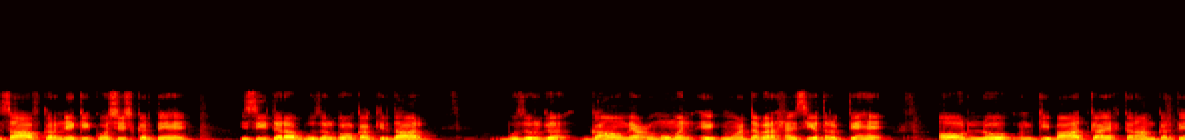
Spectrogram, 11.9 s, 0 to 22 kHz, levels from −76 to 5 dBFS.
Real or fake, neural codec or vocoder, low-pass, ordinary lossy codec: real; none; none; none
